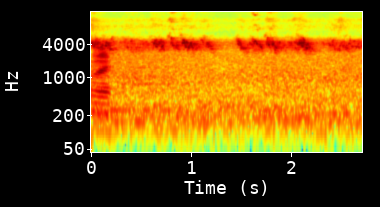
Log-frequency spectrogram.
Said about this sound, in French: Aujourd'hui, direction Vieux-Port. Il y a un beau concert d'oiseaux ici.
